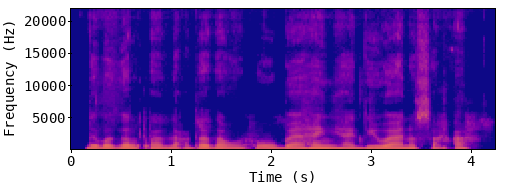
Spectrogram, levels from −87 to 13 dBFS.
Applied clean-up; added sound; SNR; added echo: neural mask model Resemble Enhance denoiser.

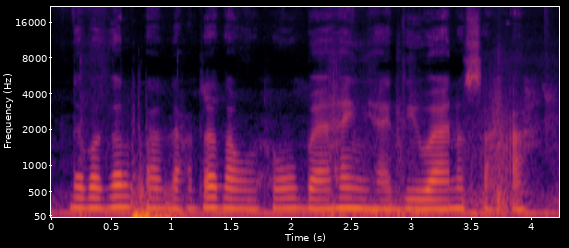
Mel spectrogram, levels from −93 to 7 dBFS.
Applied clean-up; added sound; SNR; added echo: none; Knock; 7 dB; none.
